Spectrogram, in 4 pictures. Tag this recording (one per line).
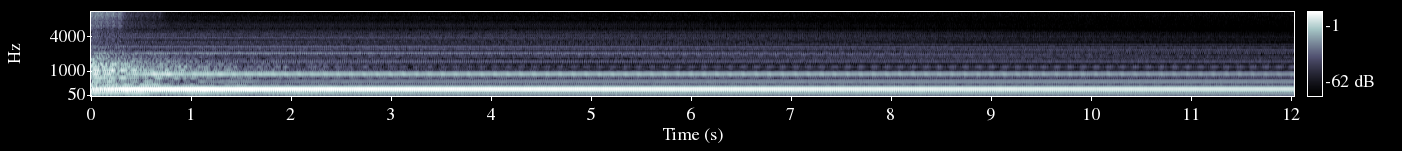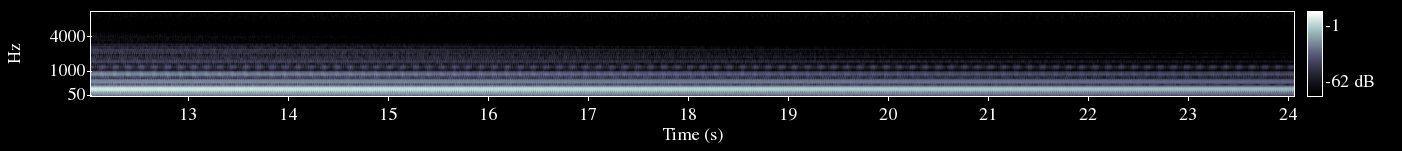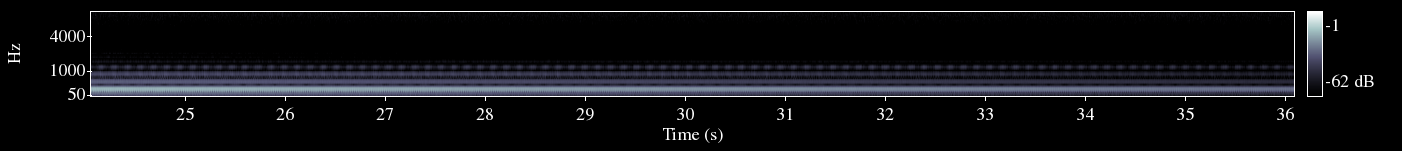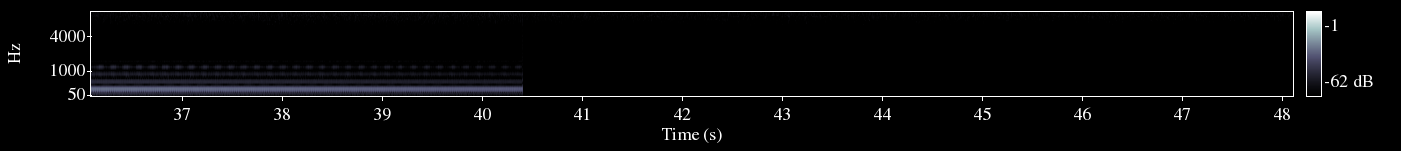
Fade-Out
Note
Fade
Drone
Out
Synth
Pad
D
